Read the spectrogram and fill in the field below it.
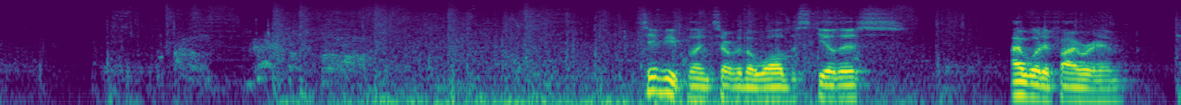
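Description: Magical blasts and whooshes crash in a game battle.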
